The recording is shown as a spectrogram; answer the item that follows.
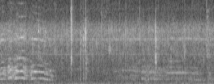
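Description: A chicken clucking: one loud call in the first second, falling in pitch at its end, then a fainter call about two seconds later.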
